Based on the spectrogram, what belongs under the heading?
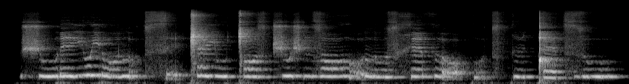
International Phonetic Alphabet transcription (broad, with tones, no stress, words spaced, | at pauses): ʃu˧ ɾe˧jʊ˦jɾo˨ lṵ˦t͡ssḛ˧ǁɛ˦j u˨˦ǀɔ˧zt͡ʃu˦ʃnzɔ˦ ɣo̰˦lu˨z xɛ˦θlɔ̰˦ kṵ˦t͡skɨ˧ ǃɛ˨t͡szu˦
